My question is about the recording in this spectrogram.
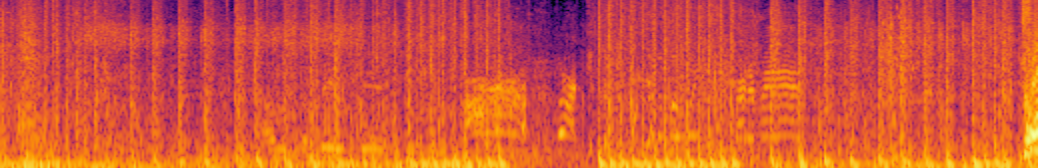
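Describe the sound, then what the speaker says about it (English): Gunfire in the Fortnite video game: rapid bursts of automatic shots crackle almost without a break, with a short gap midway, while voices talk over the shooting. "We got shots fired! We got shots fired!"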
